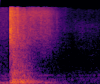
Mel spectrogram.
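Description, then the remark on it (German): A single heavy thud as a dead pigeon drops onto the ground, a sudden dull impact that fades quickly into quiet with no voices. “Kurz darauf schlägt eine tote Taube vor ihm auf dem Boden auf.”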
